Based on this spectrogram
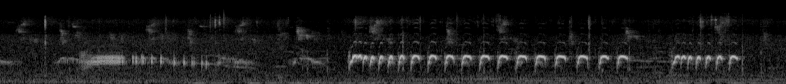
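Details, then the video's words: Zebra dove, the perkutut, singing gacor in manggung style to lure wild birds: a softer trill first, then a long run of about fifteen loud, evenly spaced cooing notes and a shorter closing burst. "Perkutut Manggung Gacor Pas Buat Pancingan Burung Hutan"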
